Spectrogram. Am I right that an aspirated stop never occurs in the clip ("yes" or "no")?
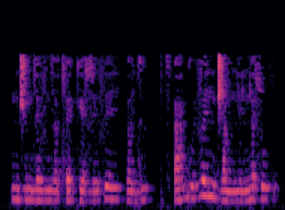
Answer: yes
